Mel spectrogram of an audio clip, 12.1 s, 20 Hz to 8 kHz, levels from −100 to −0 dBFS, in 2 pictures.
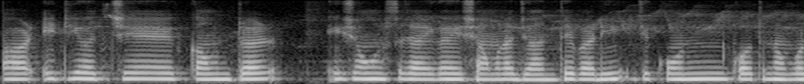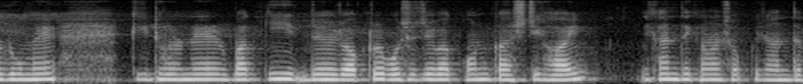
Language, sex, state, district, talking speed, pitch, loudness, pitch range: Bengali, female, West Bengal, Malda, 170 wpm, 195 Hz, -24 LUFS, 185-205 Hz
